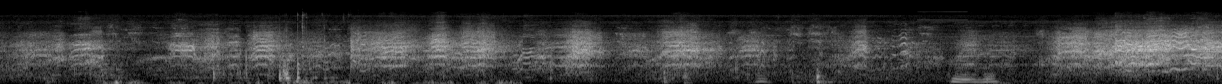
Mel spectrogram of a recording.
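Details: Macaws massed at a jungle clay lick in Peru's Manu area, 2008, alongside other birds; steady chorus of rough rasping calls, about two or three a second, swelling louder near the end, with faint low sounds.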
